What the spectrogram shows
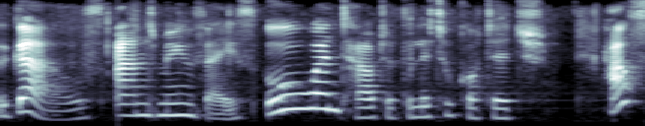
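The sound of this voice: The reading voice is unforced. The words come out without strain.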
